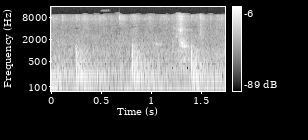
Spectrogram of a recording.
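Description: Knocking on the original solid balcony wall gives three dull, low thuds with a short, damped ring. The wall sounds solid, different from the hollow insulated section beside it.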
